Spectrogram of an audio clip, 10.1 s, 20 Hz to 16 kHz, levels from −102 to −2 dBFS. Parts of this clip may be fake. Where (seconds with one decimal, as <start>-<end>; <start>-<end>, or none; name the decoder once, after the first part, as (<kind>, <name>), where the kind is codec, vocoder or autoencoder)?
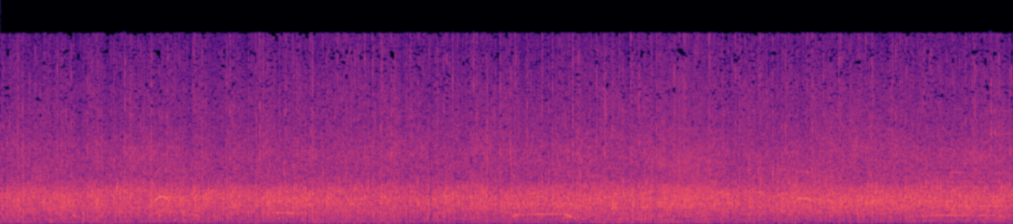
6.6-7.1 (vocoder, Vocos)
